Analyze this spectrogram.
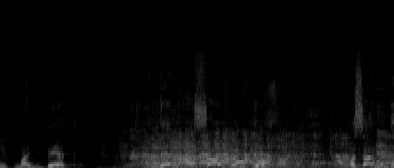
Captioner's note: audience laughs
